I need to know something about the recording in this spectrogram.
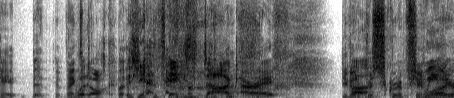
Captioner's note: laughing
